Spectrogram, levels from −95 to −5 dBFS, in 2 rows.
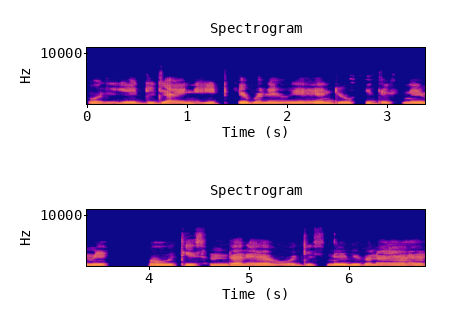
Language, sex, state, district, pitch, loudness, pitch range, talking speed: Hindi, male, Chhattisgarh, Raigarh, 120 Hz, -29 LUFS, 115-120 Hz, 185 wpm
